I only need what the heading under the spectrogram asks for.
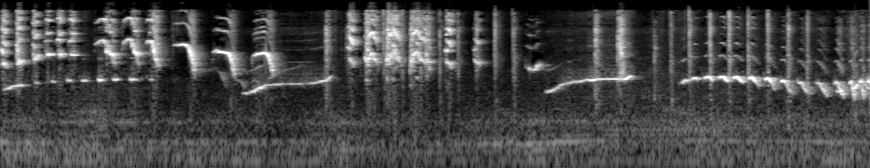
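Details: White-rumped shama mating call, used to bring a bird into breeding condition: clear whistled phrases, rising slurs and long sliding notes mixed with sharp clicks and buzzy bursts, with pauses between phrases.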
